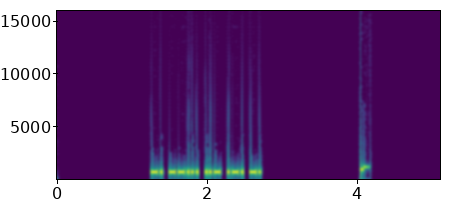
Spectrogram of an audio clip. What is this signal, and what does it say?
Morse code, heard as a keyed tone, about 40 wpm, 700 Hz. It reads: N7URN
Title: USA Call Signs - 6x Character Spacing - 40wpm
